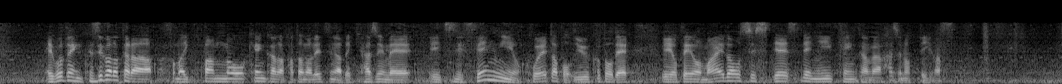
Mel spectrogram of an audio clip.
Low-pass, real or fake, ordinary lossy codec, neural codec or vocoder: 7.2 kHz; fake; none; codec, 16 kHz, 1.1 kbps, Voila-Tokenizer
